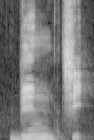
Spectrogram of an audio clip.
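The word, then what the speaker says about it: ヴィンチ: je vous rappelle que ici on a e avec des ten et un petit i ce qui fait le son VI qui est prononcé bi par les Japonais et on a donc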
